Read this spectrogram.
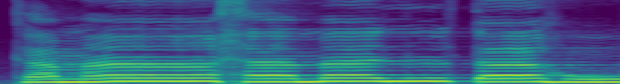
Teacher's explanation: Dan huruf setelahnya ini bukan hamzah ya. Jadi cara membunyikan hak domirnya ini adalah dipanjangkan 2 harokat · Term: mad silah qasirah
